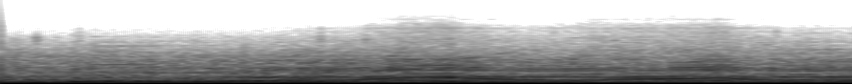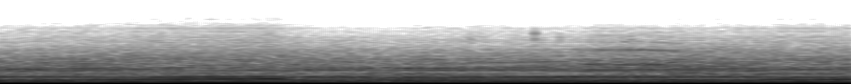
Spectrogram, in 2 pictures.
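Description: A car engine revs up and down as it speeds along a street.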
